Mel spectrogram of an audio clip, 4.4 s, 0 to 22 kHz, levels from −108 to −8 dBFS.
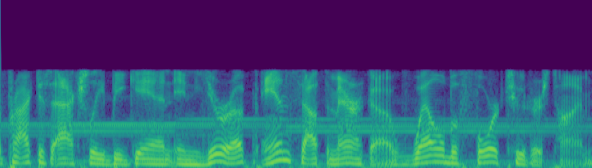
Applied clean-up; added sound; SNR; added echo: none; none; none; none.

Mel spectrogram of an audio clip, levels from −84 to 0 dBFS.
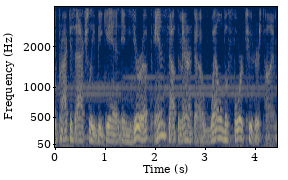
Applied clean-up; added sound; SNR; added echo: none; none; none; reverberation time 0.2 s.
